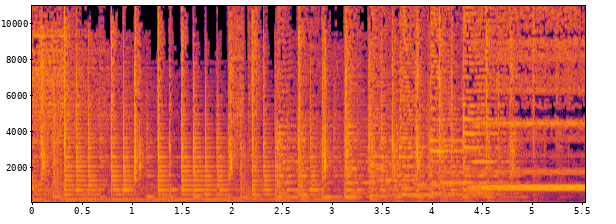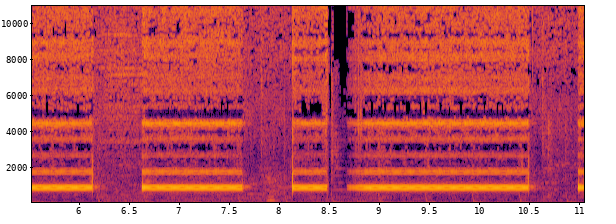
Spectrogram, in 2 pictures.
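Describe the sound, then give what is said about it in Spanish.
A loud ES-Alert emergency alert tone on a mobile phone, sent as part of an emergency drill: a harsh, pulsing, multi-tone blare that settles into a steady piercing beep, broken by a few short gaps. No one speaks. “El ejercicio incluirá el envío de un aviso a los móviles, el Esalert, en el que aparecerá claramente la palabra simulacro para evitar confusiones.”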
